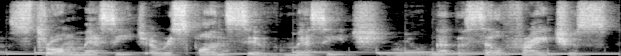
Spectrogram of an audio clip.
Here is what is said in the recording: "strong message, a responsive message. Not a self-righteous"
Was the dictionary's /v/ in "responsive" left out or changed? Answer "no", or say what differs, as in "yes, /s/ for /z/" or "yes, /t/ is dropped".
no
